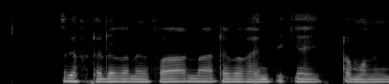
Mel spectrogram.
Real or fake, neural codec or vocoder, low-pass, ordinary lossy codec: fake; autoencoder, 48 kHz, 32 numbers a frame, DAC-VAE, trained on Japanese speech; 19.8 kHz; none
